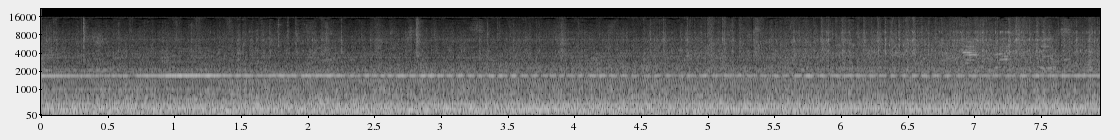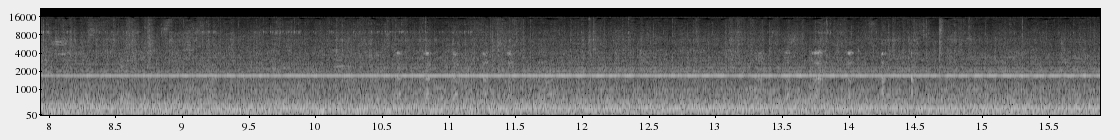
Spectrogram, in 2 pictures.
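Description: Cabin noise of an Airbus A320-232 on the ground, its IAE V2500 turbofan engines running steadily with a steady multi-tone whine over a rumble, heard from a seat over the wing as the aircraft rolls along the runway.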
